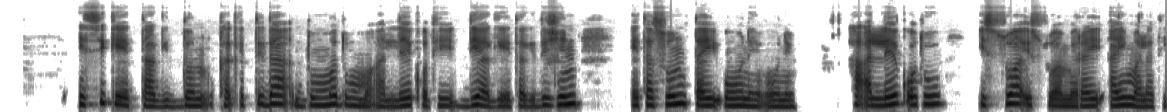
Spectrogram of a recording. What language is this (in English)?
Wolaytta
